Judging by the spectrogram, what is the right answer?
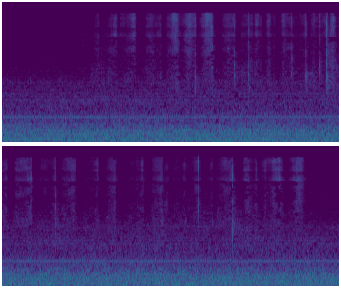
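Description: Faint, repeated scratchy strokes of a paint-loaded brush on canvas, over a steady room hum.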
